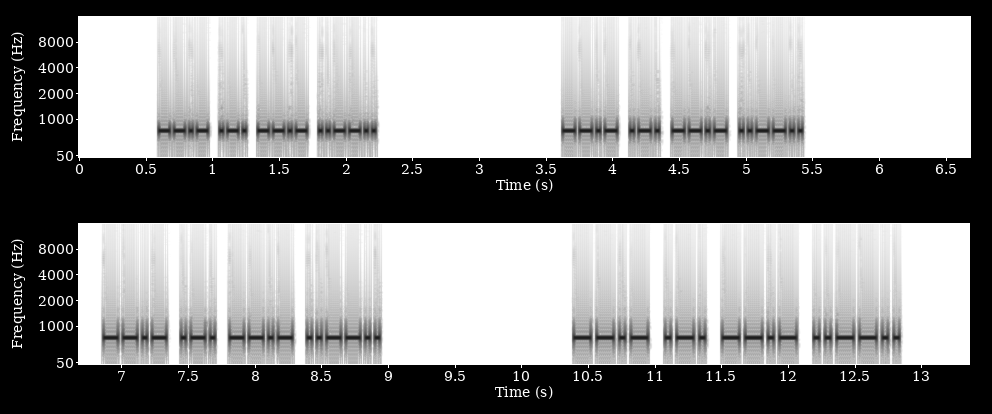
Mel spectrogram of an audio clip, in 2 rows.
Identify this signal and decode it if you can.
Morse code, heard as a keyed tone, about 34 wpm, 700 Hz. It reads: QRQ? QRQ? QRQ? QRQ?
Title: Speed-Racing Q-Codes - 28wpm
